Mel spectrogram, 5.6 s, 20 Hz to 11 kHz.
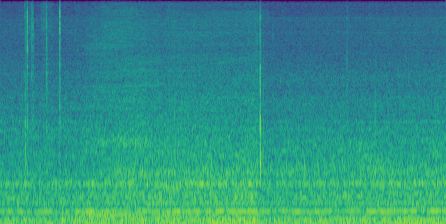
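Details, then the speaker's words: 1975 TEC Lark motorhome, Ford E350 chassis, 460 CID V8, C6 transmission, after heat shielding fuel pump and lines against vapor lock: hot restart without gas pedal, even low idle, steady hum, no stumbles or misses; runs smooth. "I'm not even going to step on the gas, which means I should be at a super slow idle. I am. Start it up. Run smooth."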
